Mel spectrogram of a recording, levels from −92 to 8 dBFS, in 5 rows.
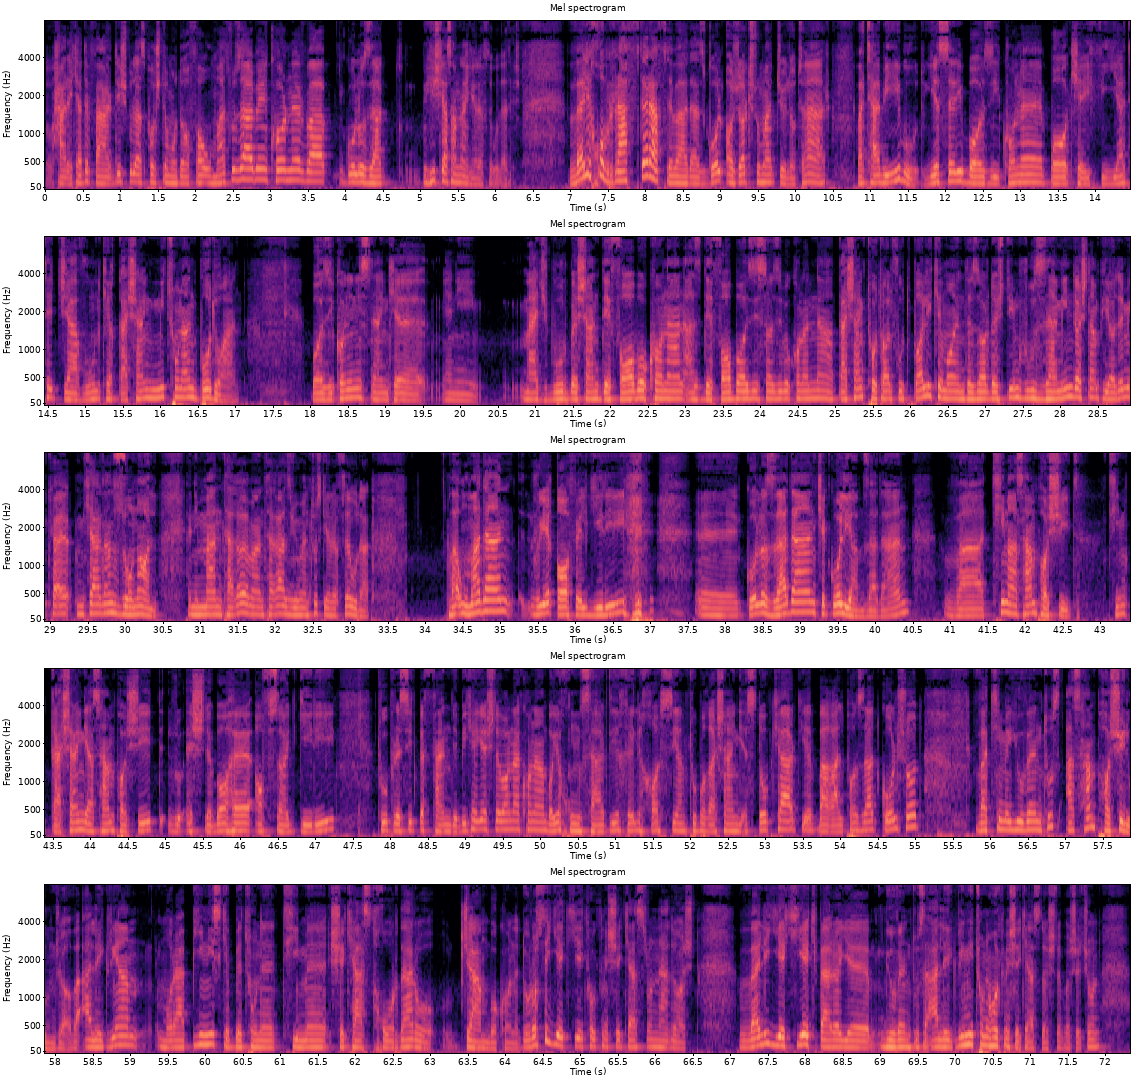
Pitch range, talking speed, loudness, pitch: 120-145 Hz, 135 wpm, -22 LUFS, 130 Hz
